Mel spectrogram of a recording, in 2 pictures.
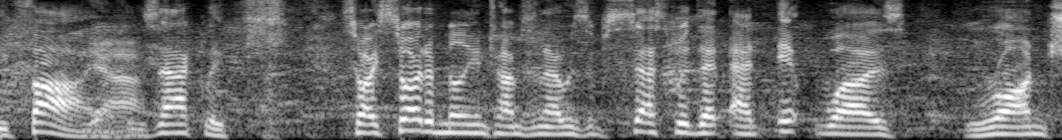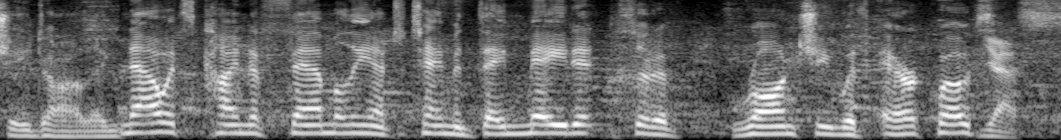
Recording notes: Over omelets and quiche. This episode of Dinner’s On Me was recorded at Pastis in the West Village, NYC.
